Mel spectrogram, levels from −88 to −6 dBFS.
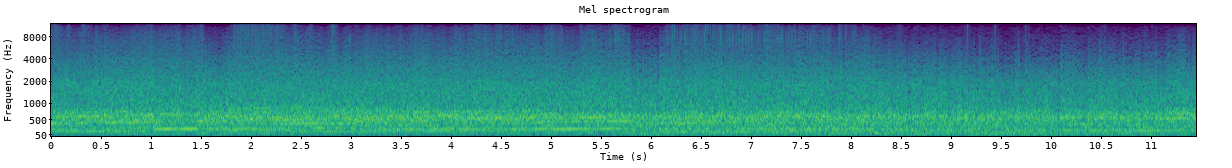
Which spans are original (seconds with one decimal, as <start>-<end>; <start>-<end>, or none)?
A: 0.0-8.0; 9.2-11.5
